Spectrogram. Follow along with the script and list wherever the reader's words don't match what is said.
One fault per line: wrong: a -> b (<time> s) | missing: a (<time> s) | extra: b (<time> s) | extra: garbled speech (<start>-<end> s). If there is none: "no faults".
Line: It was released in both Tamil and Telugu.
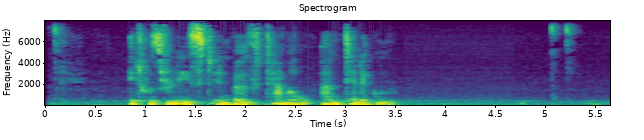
no faults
